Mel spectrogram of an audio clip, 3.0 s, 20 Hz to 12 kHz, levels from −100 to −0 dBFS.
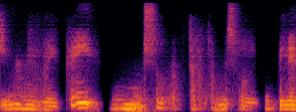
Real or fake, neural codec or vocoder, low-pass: fake; codec, 44.1 kHz, 0.9 kbps, DAC; 10.8 kHz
